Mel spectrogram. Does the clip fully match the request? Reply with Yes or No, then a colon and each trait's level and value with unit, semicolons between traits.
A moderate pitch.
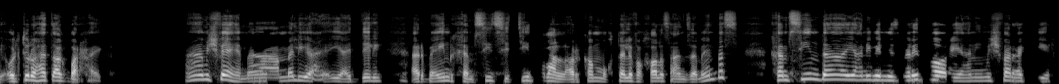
Yes: medium, 175 Hz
